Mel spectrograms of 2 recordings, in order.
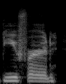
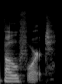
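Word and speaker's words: Beaufort: Everyone here says it Buford. Bufort and he and Google Maps pronounces it Bowfort.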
